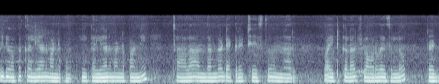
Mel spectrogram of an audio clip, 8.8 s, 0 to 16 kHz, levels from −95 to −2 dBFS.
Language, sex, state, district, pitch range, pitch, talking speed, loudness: Telugu, female, Andhra Pradesh, Srikakulam, 155-165 Hz, 160 Hz, 130 wpm, -14 LUFS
